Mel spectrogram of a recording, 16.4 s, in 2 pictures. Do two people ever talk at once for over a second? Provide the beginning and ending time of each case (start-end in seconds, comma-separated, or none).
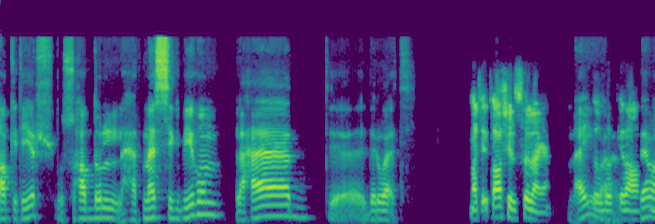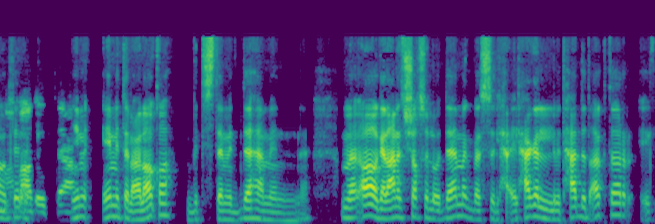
7.4-9.2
